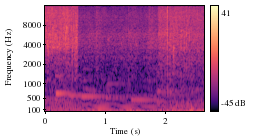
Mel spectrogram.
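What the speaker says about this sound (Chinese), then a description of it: "先把3层放下来，煸出油来" Pork belly sizzles in lard in a hot pan, a steady loud frying hiss with a tonal hum of background music running beneath it.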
